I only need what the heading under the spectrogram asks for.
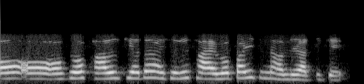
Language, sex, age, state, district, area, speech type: Assamese, male, 30-45, Assam, Nalbari, rural, conversation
